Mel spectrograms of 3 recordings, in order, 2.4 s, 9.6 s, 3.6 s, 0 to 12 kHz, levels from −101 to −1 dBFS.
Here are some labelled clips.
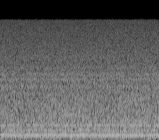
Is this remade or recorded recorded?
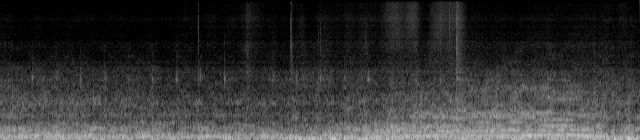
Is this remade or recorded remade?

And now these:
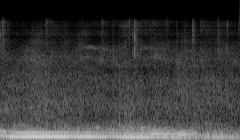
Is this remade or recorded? remade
